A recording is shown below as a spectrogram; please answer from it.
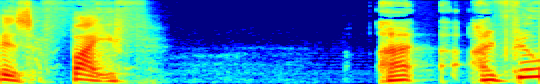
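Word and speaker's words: five: It's 2 syllables. 5 is fife.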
